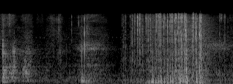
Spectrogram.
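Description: A deck of tarot cards being shuffled by hand: a couple of short card snaps, then a louder rapid flutter of cards through the second half.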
